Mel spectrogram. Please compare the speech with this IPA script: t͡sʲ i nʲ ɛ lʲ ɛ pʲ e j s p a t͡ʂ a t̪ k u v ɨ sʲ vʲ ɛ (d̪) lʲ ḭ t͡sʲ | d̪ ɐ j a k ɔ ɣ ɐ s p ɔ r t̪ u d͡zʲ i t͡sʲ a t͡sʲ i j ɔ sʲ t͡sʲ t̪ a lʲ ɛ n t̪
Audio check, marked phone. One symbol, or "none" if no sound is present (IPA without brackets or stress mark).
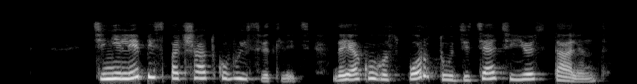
t̪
